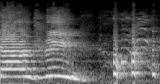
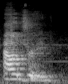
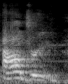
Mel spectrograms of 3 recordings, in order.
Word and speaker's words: Algerine: There's no But it's 3 syllables, right? Algerine. Is that how you're supposed to say it? I don't know if you're from Mount Pearl or from St. John's. You're calling it Aldrine, as if it's a cleaning product.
